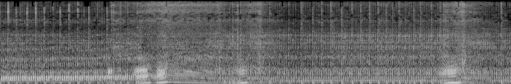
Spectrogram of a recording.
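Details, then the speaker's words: Stock Dolmar 7300 chainsaw with the high-speed jet opened fully to the limiters: revs hard with a thin, screaming note at full throttle, dipping under cuts; sounds lean-running, saw got quite warm, with limiter removal planned. "I literally just opened the high jet as far as it'll go with the limiters. That sounds a little lean to me."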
